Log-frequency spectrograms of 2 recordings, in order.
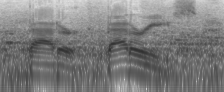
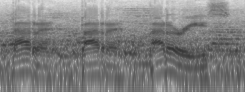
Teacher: Make sure it's a fast D.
